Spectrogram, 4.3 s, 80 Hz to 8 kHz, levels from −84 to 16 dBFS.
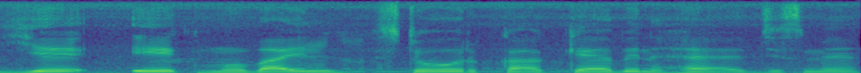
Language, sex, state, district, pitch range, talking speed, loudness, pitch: Hindi, male, Madhya Pradesh, Katni, 145-170 Hz, 110 wpm, -17 LUFS, 150 Hz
